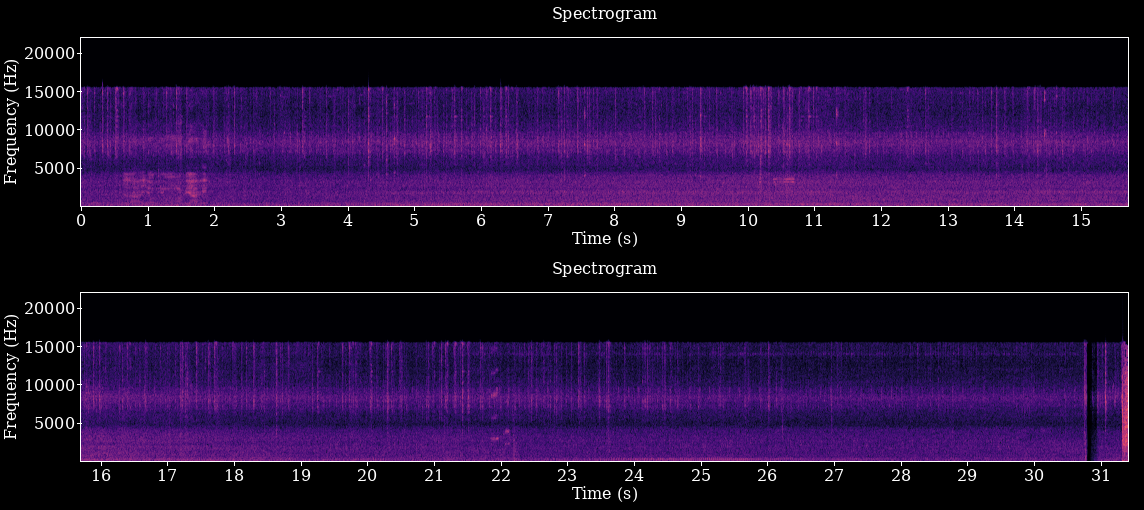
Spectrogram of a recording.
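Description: Cargo truck's engine heard from inside the cab while driving, a steady low drone whose pitch slowly rises and falls as the truck speeds up and eases off in traffic.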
